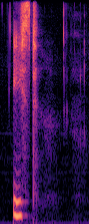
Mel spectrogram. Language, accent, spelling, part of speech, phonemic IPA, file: English, UK, east, noun / adjective / adverb, /ɪjst/, En-uk-east.ogg
- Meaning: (noun) 1. The direction of the earth's rotation, specifically 90° 2. The eastern region or area; the inhabitants thereof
